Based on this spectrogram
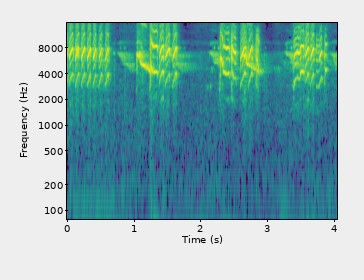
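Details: Lure call of a female white-eye: a rapid ticking trill, then three jumbled bursts of sharp, twittering high notes mixed with downward whistles, spaced roughly a second apart.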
